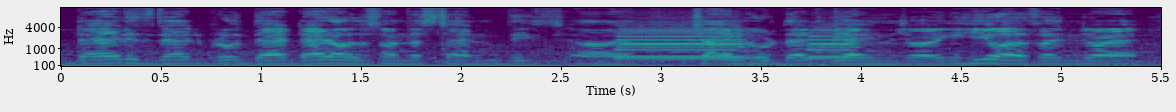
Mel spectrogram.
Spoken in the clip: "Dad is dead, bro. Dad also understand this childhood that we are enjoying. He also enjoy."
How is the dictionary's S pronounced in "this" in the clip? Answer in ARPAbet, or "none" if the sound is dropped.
none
